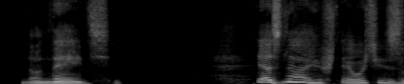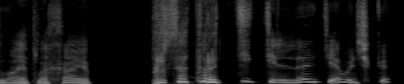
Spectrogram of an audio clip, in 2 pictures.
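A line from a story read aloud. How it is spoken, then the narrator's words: Sobbing girl. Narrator (Russian): всхлипнула она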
